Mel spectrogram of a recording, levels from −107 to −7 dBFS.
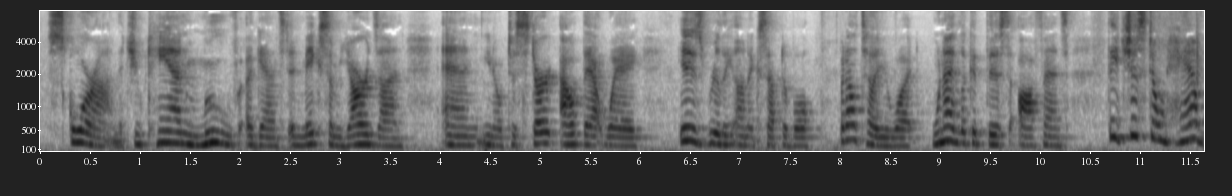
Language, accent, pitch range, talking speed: English, American, 190-240 Hz, 195 wpm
